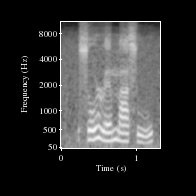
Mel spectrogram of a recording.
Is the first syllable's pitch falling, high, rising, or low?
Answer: rising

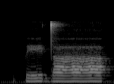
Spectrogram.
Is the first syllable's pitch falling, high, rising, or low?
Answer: high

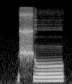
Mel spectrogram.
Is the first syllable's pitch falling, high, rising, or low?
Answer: high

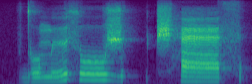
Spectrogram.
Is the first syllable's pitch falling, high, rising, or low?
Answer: low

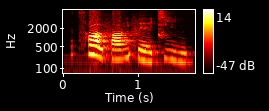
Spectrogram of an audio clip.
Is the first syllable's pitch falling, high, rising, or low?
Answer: falling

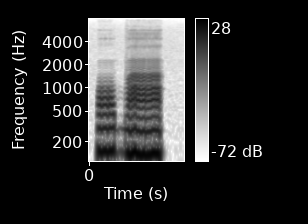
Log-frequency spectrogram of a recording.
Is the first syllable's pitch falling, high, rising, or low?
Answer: high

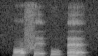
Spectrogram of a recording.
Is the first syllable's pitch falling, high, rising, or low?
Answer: rising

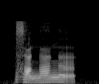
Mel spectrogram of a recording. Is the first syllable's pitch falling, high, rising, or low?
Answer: falling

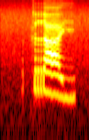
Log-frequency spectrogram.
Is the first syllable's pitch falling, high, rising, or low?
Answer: low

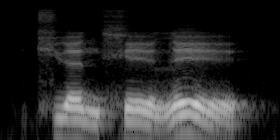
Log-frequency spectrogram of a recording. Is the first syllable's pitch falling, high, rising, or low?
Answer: falling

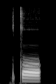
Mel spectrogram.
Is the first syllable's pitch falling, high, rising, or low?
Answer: high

